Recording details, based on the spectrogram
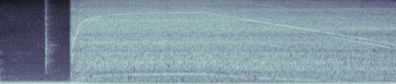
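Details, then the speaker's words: Eco magnet drill on first power-up check before any servicing: clean whir winding up quickly to a steady high whine with no grinding or rattle; the drill motor works well, healthy motor run. "So we got the power and on. So it looks like the drill are working well."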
